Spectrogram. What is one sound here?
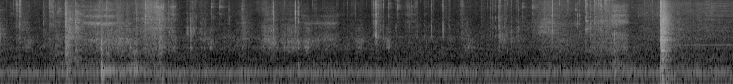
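A plastic pry tool scrapes and clicks along the edge of a phone.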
